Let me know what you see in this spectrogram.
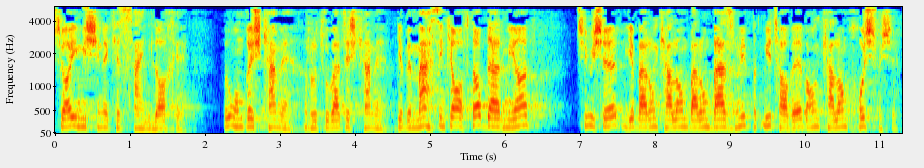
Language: Persian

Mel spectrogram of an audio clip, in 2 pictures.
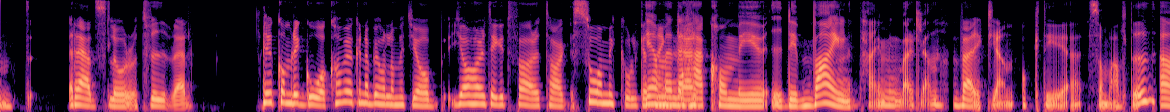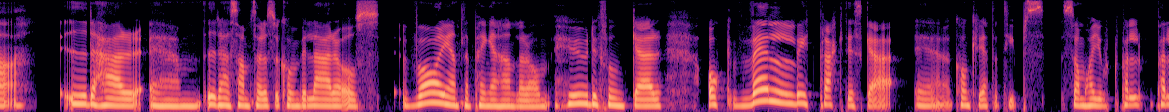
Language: Swedish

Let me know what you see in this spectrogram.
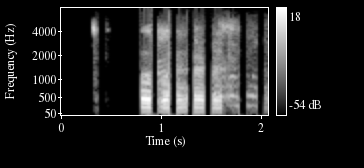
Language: Bangla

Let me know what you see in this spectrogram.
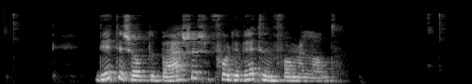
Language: Dutch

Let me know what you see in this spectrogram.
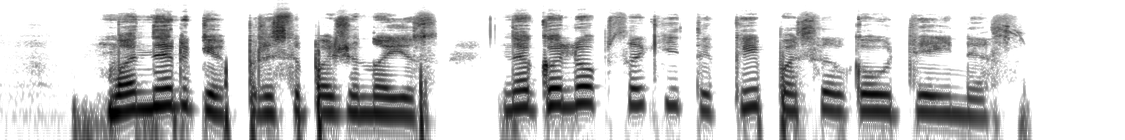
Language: Lithuanian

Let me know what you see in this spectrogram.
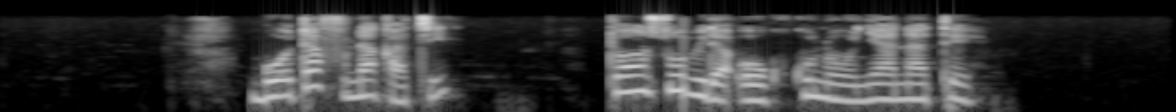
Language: Ganda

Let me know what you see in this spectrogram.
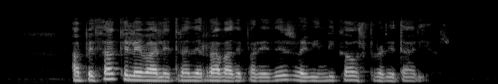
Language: Galician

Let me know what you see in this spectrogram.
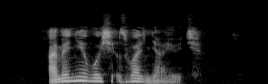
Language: Belarusian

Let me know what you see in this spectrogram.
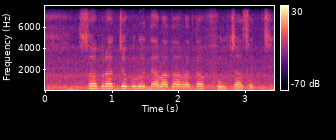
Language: Bangla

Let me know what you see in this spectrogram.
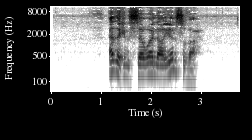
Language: Kabyle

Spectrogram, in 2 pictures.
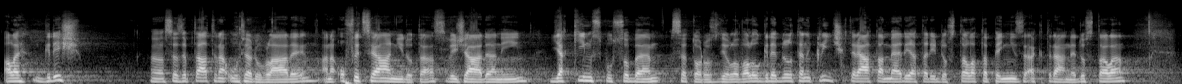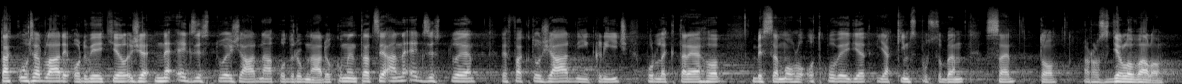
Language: Czech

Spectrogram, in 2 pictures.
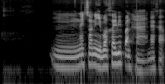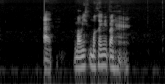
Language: Thai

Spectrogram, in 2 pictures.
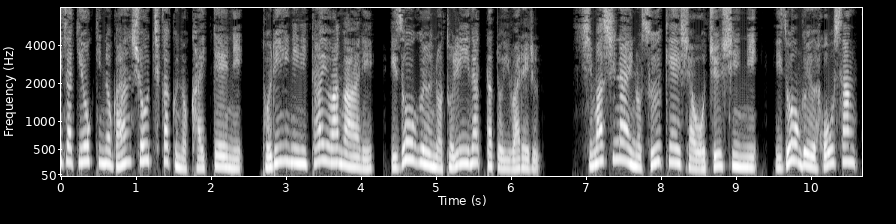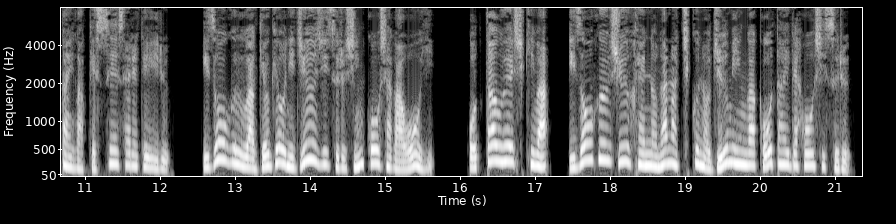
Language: Japanese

